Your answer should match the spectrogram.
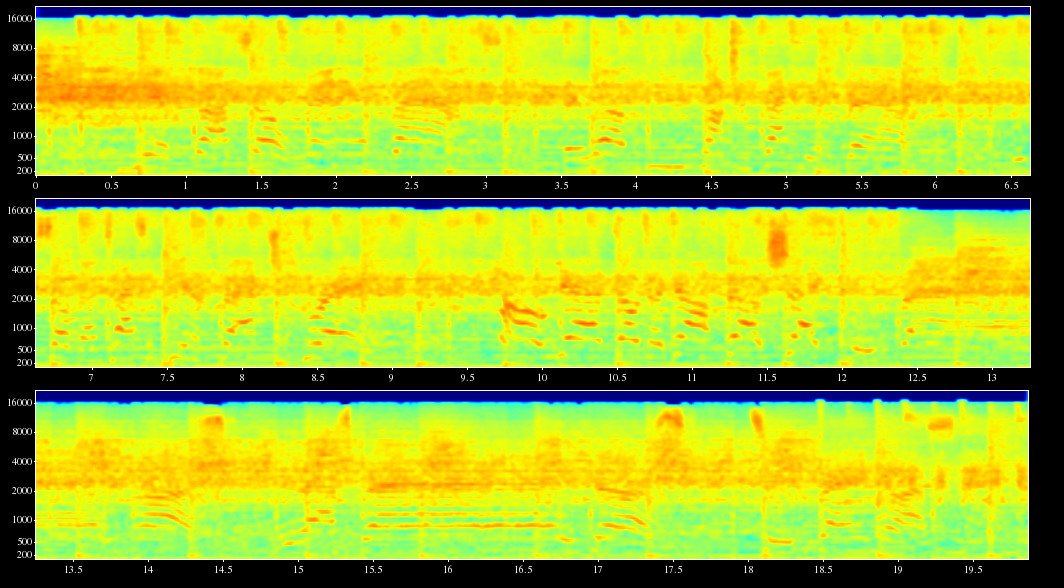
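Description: A loud, dense rock song with distorted guitar and pounding drums driving steadily throughout, while a raw, shouting vocal wails and yells over the top.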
